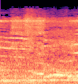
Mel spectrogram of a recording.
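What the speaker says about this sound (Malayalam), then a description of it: "ഇതാണ് നമ്മുടെ വീട്ടിലെ പൂച്ചകൾ" Pet house cats meowing indoors, a short close meow lasting about a second with a slight caterwauling edge.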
